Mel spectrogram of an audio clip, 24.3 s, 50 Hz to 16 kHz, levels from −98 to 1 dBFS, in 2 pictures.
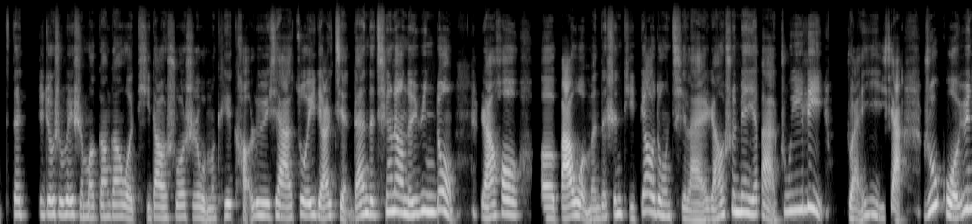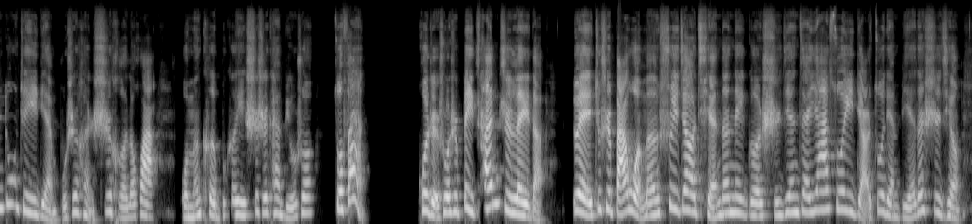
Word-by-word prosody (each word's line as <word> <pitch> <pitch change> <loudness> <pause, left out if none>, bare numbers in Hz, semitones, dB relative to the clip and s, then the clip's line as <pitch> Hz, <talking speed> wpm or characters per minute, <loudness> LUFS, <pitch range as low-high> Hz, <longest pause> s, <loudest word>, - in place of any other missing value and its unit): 这 225 -2 -4
这 220 - -9
就 225 0 0
是 225 - -4
为 220 +1 +1
什 190 -5 -6
么 180 -1 -5
刚 185 +1 -6
刚 190 0 -3
我 170 - -1
提 170 +2 -12
到 175 -1 -1
说 185 +2 -6
是， 175 -2 -6
我 160 - -2
们 160 +1 -7
可 195 - -5
以 200 - +2
考 195 -3 -8
虑 205 +2 0
一 200 - -1
下 180 -4 -2
做 210 +1 -2
一 210 - +1
点 180 -4 -1
儿 195 - -1
简 190 -6 -6
单 210 +7 +1
的 220 - +1
轻 245 +6 -2
量 260 -3 +3
的 215 - +3
运 260 +3 +3
动， 280 -2 -1 0.3
然 180 +3 0
后， 220 -1 0 0.2
呃， 170 0 0
把 170 +3 +4
我 205 -2 +2
们 155 +5 -5
的 180 +1 -6
身 225 +3 -2
体 170 -7 -11
调 275 - -3
动 205 -4 -2
起 180 -5 -9
来， 135 -1 -3
然 155 +3 -4
后 210 - -1
顺 260 +2 +1
便 255 -2 +3
也 230 - 0
把 205 - -3
注 270 +1 -6
意 295 +1 +1
力 305 -6 +1 0.3
转 160 -2 -4
移 225 0 -4
一 170 - -9
下。 - - -2 0.2
如 330 +9 +2
果 205 - +2
运 315 +6 +1
动 390 -3 -4
这 290 -3 -2
一 235 -3 +1
点 195 -10 -2
不 155 +6 -8
是 255 - -2
很 230 -3 -4
适 265 0 -3
合 170 -9 -5
的 180 - -2
话， 190 -4 +3 0.3
我 180 - -2
们 185 +6 0
可 230 -2 0
不 195 +2 -9
可 220 +1 -1
以 210 -1 +4
试 265 +6 -3
试 245 -1 0
看 240 -3 -2
比 165 - -2
如 170 - -1
说 245 +2 -3 0.2
做 300 - +3
饭？ 460 +10 +2 0.6
或 285 -1 +4
者 - - +5
说 250 0 +4
是 260 +1 +1
备 280 +3 +3
餐 335 +9 +4
之 290 -10 +2
类 215 -5 +8
的， - - -2 0.4
对， 250 -8 +7
就 300 - -2
是 300 0 +1
把 245 -2 +8
我 275 - +5
们 210 +3 +1
睡 305 +4 0
觉 285 -2 +3
前 210 -7 0
的 240 +1 +1
那 250 -2 +2
个 205 -1 +1
时 210 +1 -1
间 255 +2 +1
再 255 -2 -1
压 295 +3 +2
缩 305 0 -3
一 270 -3 0
点 220 - -1
儿， - - -3
做 275 -1 -4
点 195 -6 -2
别 175 +1 -3
的 270 - 0
事 265 -5 -3
情， 180 -7 -3
220 Hz, 305 characters per minute, -23 LUFS, 185-260 Hz, 0.6 s, 类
